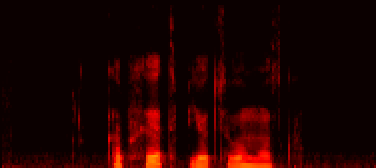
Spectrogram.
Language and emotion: Russian, neutral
